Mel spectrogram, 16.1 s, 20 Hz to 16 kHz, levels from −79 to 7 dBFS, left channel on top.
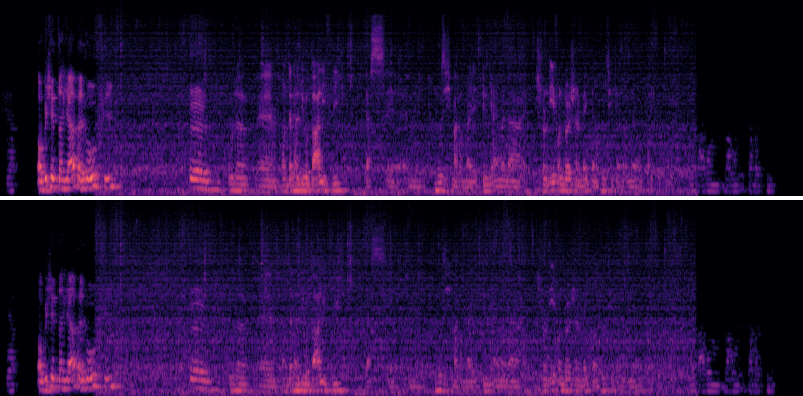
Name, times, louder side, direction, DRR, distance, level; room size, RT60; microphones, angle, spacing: voice 1, 0.7-2.5 3.8-7.0 7.3-13.5, left 5 dB, 65° left, 0.4 m, -32 dB
sound 1, 1.9-13.9, right 1 dB, 65° right, 1.1 m, -43 dB
voice 2, 13.8-15.5, right 1 dB, 10° right, 0.6 m, -50 dB
2.3 x 2.1 x 2.9 m
head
